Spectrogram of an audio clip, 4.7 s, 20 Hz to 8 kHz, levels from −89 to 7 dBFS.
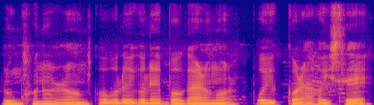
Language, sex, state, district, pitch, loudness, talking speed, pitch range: Assamese, male, Assam, Sonitpur, 105 Hz, -18 LUFS, 115 wpm, 100-115 Hz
